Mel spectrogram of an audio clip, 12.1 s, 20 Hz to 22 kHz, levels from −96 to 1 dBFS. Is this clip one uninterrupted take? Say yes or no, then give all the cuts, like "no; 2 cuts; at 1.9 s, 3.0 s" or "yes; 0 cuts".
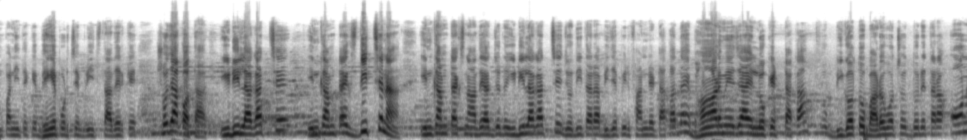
no; 1 cut; at 10.3 s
